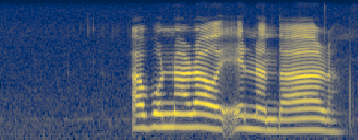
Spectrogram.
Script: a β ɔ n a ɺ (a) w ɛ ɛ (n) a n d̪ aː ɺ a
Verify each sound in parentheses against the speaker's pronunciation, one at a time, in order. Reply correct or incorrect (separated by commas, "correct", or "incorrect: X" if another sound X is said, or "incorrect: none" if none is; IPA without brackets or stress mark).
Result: correct, correct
